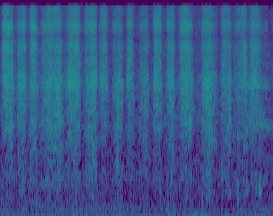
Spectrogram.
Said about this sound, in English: I was careful not to sand too hard right in here because I don't want to interrupt the stitching.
